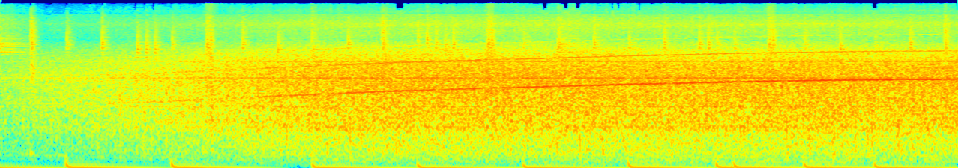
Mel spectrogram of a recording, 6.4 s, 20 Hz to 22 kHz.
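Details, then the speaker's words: Light aircraft piston engine run-up to 1800 RPM with mixture full rich, oil temp and CHTs in the green: steady full-bodied roar, no misfire or roughness; healthy run-up. "Mixture, we're gonna go full rich, and throttle run up to 1800 RPM."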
